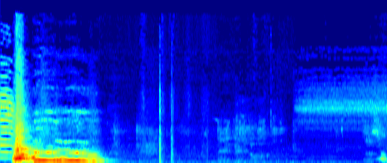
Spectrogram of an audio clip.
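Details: Single dog vocalisation: a sharp yelp that flows into a short, steady, slightly falling howl lasting about a second, then near silence with a couple of faint clicks and a faint high hiss.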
